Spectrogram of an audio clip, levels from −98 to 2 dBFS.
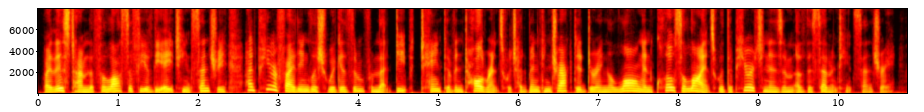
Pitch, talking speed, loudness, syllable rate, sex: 210 Hz, 200 wpm, -20 LUFS, 6.1 syllables/s, female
